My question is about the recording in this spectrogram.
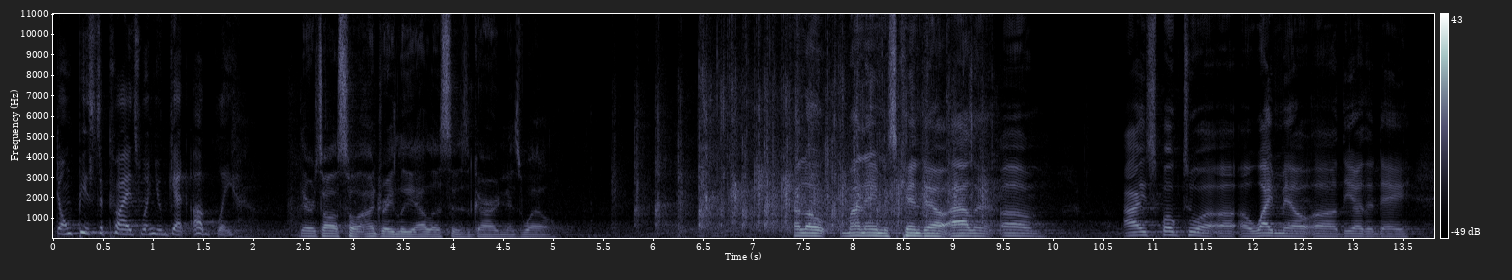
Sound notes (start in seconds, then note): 5.6 audience applause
